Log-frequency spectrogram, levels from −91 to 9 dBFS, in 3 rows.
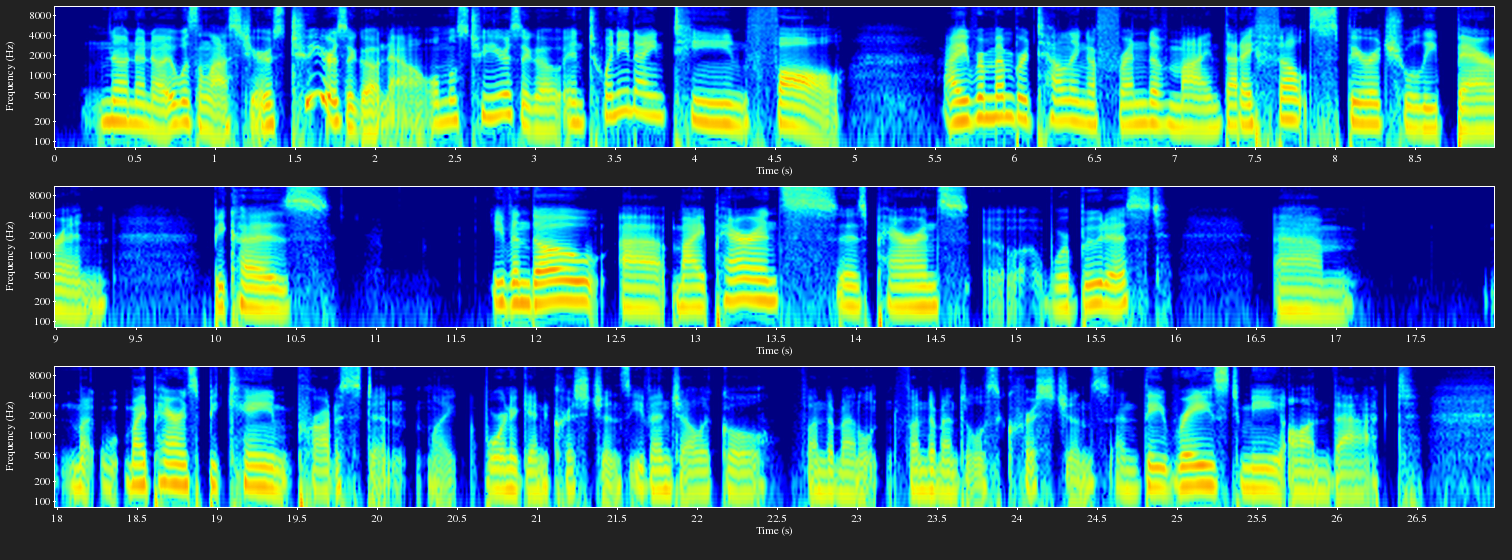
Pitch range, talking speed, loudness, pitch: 145-185 Hz, 140 wpm, -27 LUFS, 165 Hz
